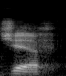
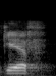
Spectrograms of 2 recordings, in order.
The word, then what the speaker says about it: GIF: gif and go well rules of the English language dictate when a G is first like the word the word gate you know it's a hard G well then you've got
